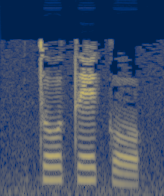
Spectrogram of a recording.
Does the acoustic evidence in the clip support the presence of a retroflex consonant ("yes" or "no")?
no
